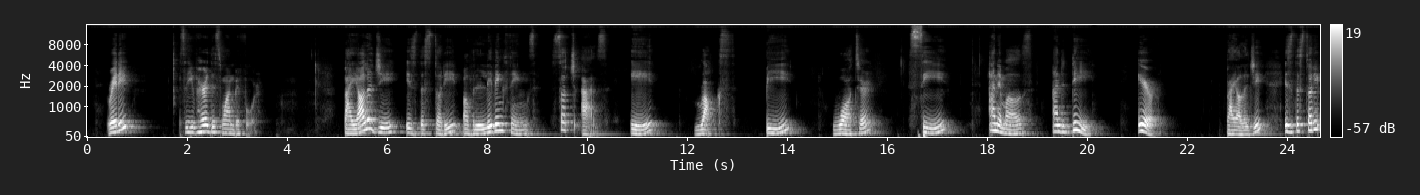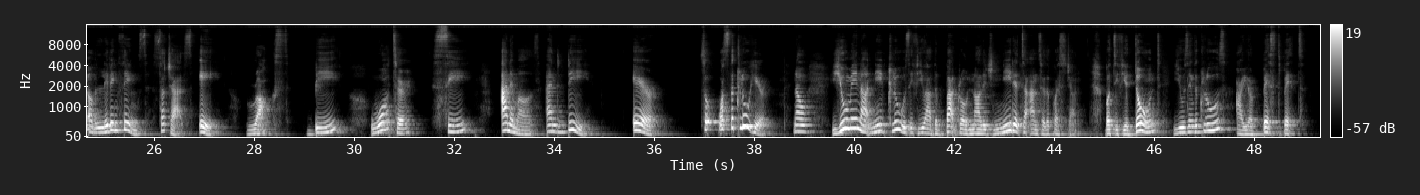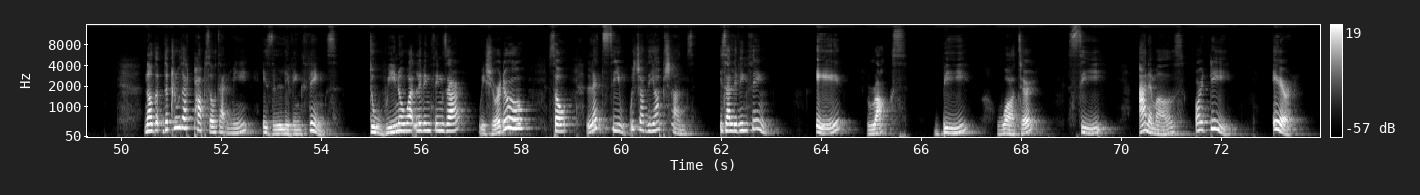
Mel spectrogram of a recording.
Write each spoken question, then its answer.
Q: Biology is the study of living things such as A, rocks, B, water, C, animals, and D, air.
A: the answer is C, animals.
